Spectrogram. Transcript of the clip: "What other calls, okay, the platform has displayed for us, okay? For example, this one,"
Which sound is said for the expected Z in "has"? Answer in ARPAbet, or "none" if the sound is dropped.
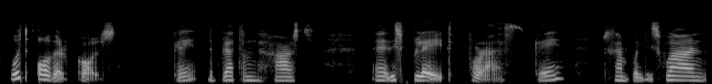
S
